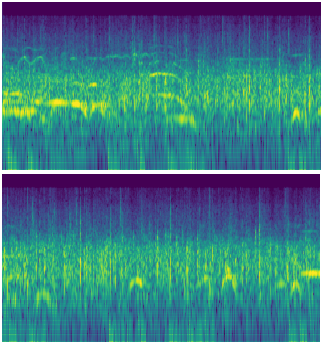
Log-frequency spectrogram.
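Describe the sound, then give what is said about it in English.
A large crowd applauds steadily and loudly for the whole stretch, with scattered whoops and high cheering voices rising above the dense, continuous clapping, as the audience of the BYU Football with Kalani Sitake show on BYU TV welcomes the program. “What a crowd, what a night.”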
